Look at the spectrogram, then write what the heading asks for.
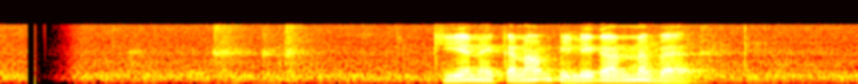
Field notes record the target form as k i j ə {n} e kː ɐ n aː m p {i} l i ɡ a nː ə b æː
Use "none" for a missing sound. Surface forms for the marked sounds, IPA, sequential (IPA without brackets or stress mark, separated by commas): n, i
